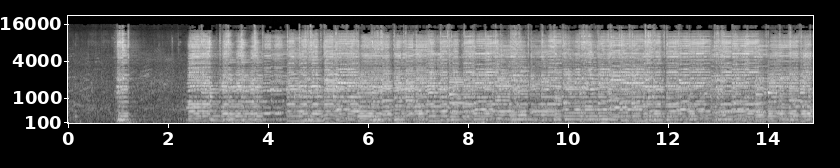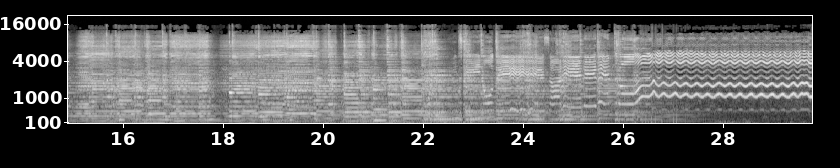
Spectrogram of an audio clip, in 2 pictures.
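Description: Accordion and guitars play the instrumental introduction to a Navarrese jota, steady and full, after a brief loud sound about a second in. Near the end a woman's voice comes in, sliding up into a long held note with vibrato.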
